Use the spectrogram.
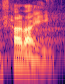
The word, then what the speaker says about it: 사라이: 한글 번역에서는 이제 사레로 되어 있지만 그 언어에 더 가까운 발음으로 하자면 사라이입니다. 사라이.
